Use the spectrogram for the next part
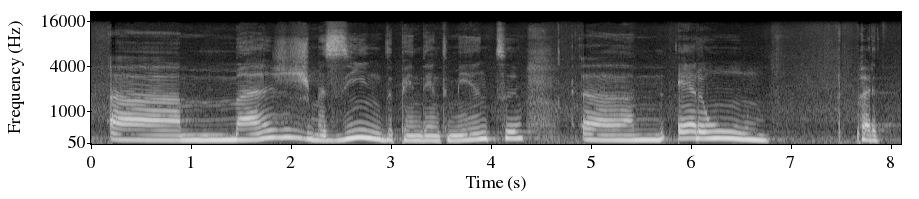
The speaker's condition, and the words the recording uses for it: Stuttering. Eu, ainda a iniciar, a cumprimentar, a pessoa já tinha desligado o telefone.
